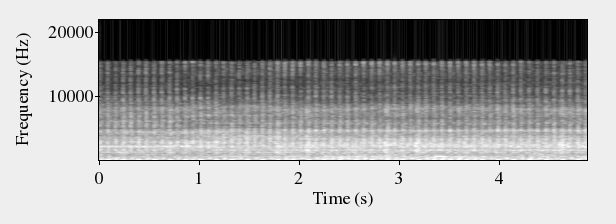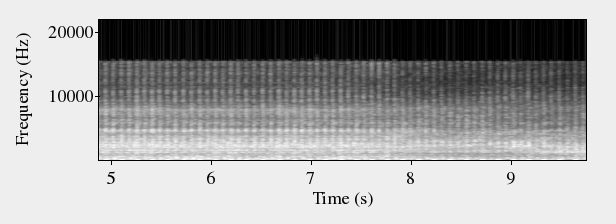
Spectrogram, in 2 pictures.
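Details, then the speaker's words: Honda CB150R at idle with a rough noise at the head; fast, fairly even rattle about three ticks a second from the top end. Mechanic suspects a stretched, loose timing chain or a failed tensioner, unconfirmed before teardown. "Bro itu sepertinya Kalau menurut saya seperti suara Rante Keteng atau rantai timing yang molor ya Bro alias kendor"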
